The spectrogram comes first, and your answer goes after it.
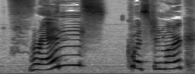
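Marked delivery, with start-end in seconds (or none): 0.1-1.5 very loud, very high-pitched call. Retelling a man standing in front of a crowd, very loud. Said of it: "he says very loudly".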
